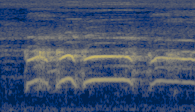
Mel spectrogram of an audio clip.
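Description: Fighting cocks at a gamefowl farm in Tanauan City, Batangas, with one rooster giving a clear, fairly close crow that rises and then trails off.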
